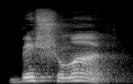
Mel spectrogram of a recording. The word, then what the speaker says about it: بے شمار: خاص توجہ چاہیں گے۔ بے شمار شین پر پیش کا خیال رکھا جانا چاہیے. بے شمار نعمتوں، یہ لفظ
